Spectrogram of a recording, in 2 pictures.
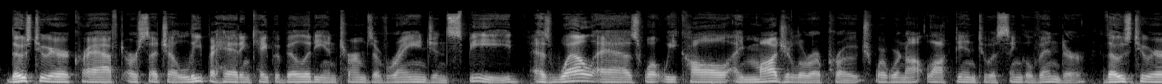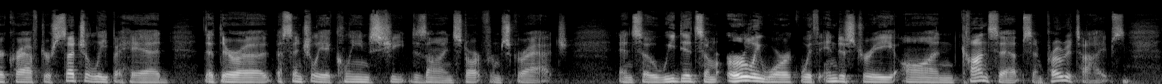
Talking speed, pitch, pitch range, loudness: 170 wpm, 115 Hz, 110-120 Hz, -21 LUFS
